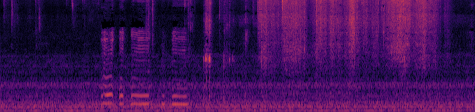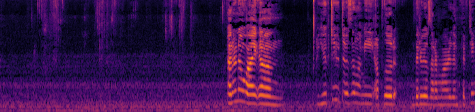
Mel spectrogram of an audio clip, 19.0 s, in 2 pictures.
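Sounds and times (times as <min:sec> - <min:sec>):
steady low hum: 0:00.0 - 0:19.0
paper napkin rustling: 0:05.1 - 0:09.1.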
